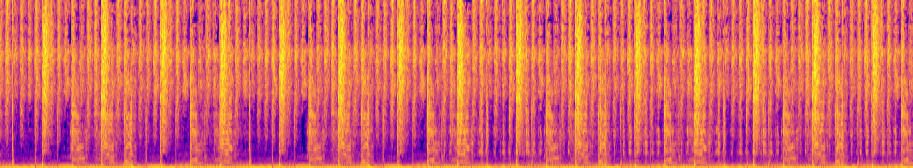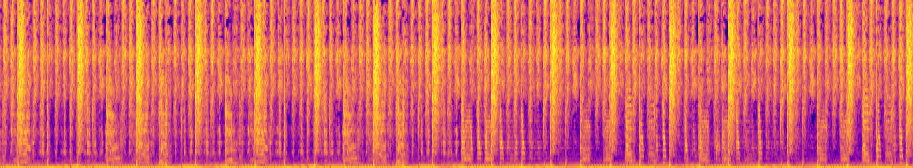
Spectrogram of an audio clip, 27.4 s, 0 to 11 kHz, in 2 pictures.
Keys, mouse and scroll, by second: 0.4 click, 0.6 middle click, 0.8 click, 1.1 click, 1.3 click, 1.9 click, 2.4 click, 2.6 click, 2.8 click, 3.1 middle click, 3.2-3.8 ctrl+scroll down 4, 3.4 middle click, 3.8 middle click, 5.5 middle click, 7.2 click, 7.5 click, 8.4 ctrl+scroll up 2, 8.6 middle click, 8.8 ctrl+click, 9.0 ctrl+click, 9.4 click, 9.6 click, 10.0 click, 10.6 click, 12.2 click, 13.0 middle click, 13.8 middle click, 13.9 click, 14.3 ctrl+click, 14.4 middle click, 14.7 click, 14.8 middle click, 14.9 Delete, 15.0 click, 15.3 click, 15.6 click, 15.8 click, 16.0 click, 16.4 click, 17.0 ctrl+scroll up 2, 17.5 click, 17.8 middle click, 18.2 click, 18.4 click, 18.7 click, 18.8 middle click, 19.1 click, 19.4 click, 19.6 click, 19.9 middle click, 20.2 middle click, 20.3 middle click, 20.5 click, 21.0 middle click, 21.1 middle click, 21.2 click, 21.7 click, 22.2 ctrl+scroll up 2, 22.4 click, 22.6 click, 23.6 click, 23.9 click, 24.2 click, 24.4 middle click, 24.5 click, 25.0 middle click, 25.1 click, 25.3 click, 25.6 middle click, 25.7 click, 26.0 click, 26.4 click, 26.6 click, 27.0 click.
